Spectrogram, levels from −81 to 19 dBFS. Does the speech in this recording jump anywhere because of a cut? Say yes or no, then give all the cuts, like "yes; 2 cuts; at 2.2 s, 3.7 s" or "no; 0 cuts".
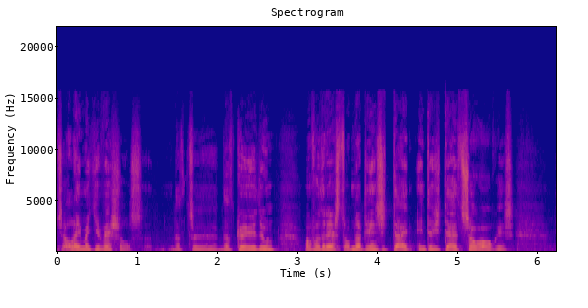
no; 0 cuts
